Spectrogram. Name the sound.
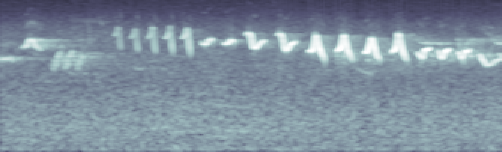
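willow warbler song with descending note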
